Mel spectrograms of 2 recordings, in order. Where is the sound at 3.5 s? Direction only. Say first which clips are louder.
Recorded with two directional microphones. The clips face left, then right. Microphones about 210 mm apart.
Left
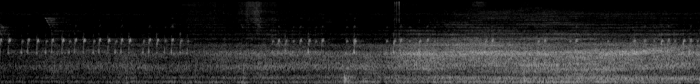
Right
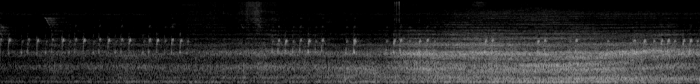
Right 3 dB; 30° right (ahead or behind).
